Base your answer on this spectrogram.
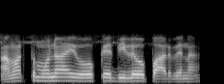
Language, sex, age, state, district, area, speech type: Bengali, male, 18-30, West Bengal, North 24 Parganas, urban, conversation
